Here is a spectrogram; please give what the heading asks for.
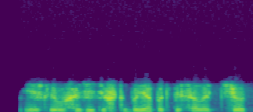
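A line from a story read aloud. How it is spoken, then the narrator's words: Sharp. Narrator (Russian): резко сказал Сомс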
